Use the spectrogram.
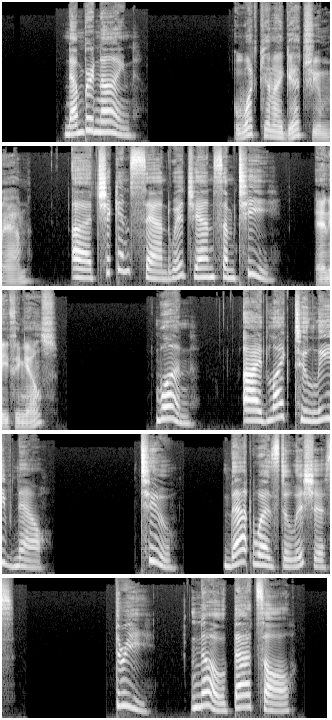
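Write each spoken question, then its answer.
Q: Anything else?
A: 3: No, that's all.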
